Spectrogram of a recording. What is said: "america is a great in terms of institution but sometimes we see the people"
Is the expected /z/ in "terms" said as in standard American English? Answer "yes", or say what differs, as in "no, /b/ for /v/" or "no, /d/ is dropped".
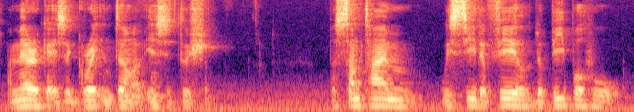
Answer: no, /z/ is dropped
